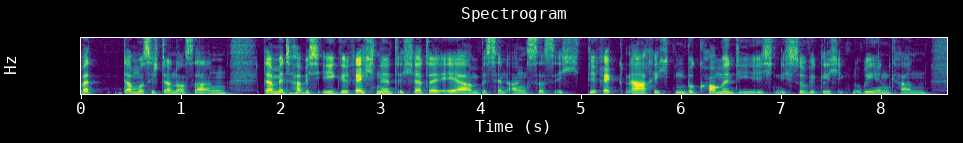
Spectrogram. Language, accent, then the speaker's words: German; Bielefeld, North Rhine-Westphalia, Germany; now in Hanover, Germany; ich komme zwar aus Bielefeld, studiere aber in Hannover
